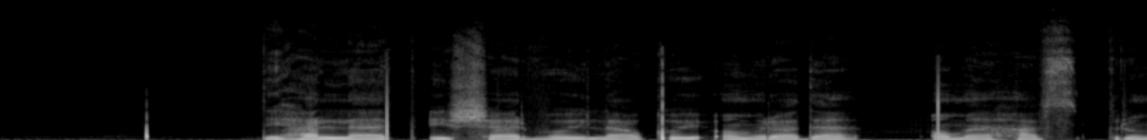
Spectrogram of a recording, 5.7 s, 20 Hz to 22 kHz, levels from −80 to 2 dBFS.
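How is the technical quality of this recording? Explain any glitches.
The recording has four loud pops, at 0.73 to 0.75 s, 1.94 to 1.96 s, 3.31 to 3.33 s and 4.69 to 4.71 s. Each is a single sharp crack about 20 ms long, roughly 20 to 25 dB louder than the speech, which carries on underneath. The likely cause is a sudden voltage spike from static, a switch or a driver glitch, added to the signal and shaped by the circuits after it.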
